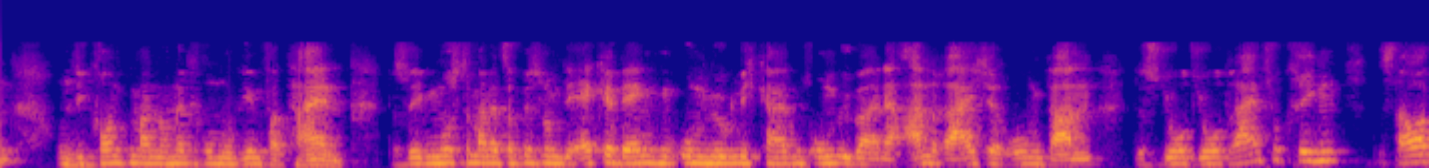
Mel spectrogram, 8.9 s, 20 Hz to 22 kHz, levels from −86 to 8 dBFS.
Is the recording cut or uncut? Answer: cut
